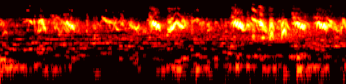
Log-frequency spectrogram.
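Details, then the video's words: In a snowy Moscow park by a frozen lake, sparrows give lively strings of high, twisting chirps in two main bursts, with a brief lull between, over a quiet background. "Sparrows singing"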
